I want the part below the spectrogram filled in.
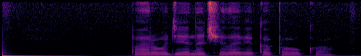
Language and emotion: Russian, neutral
